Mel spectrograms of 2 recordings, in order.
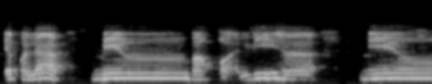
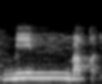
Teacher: Okey, itu hukumnya iqlab. Okey, bunyikan bunyi mim, bukannya bunyi nun, bukannya min baq, enggak.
